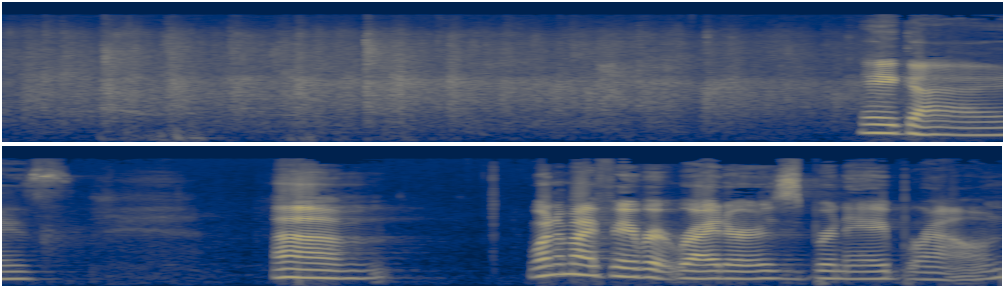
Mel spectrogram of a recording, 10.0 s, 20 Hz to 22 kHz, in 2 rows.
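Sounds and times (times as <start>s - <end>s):
crowd applauding: 0.0s - 5.0s
speech: 4.3s - 5.2s, 6.4s - 7.0s, 7.6s - 9.9s.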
